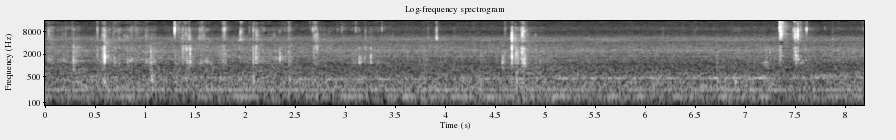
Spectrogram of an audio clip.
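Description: Open-mouth chewing of broccoli: quick, sharp wet clicks and crackles, thick for the first few seconds, then a short burst about halfway and another near the end, with a quieter pause between.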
